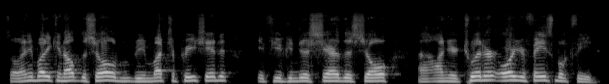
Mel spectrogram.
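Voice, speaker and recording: A slightly hoarse middle-aged man hosting a live sports betting podcast, rambling through stats and viewer comments with many fillers. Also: a little high, fairly even intonation, fast, darkish tone. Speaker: podcast host and sports handicapper. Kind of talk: casual live-stream betting analysis.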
